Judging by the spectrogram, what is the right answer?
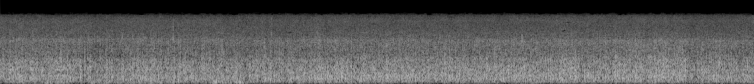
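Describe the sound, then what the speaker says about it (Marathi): Heavy monsoon rain pours steadily outdoors near a mangrove shore, a dense, loud, unbroken hiss that continues without pause for the whole stretch. "कसलो पाऊस इलो कडक एकदम"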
